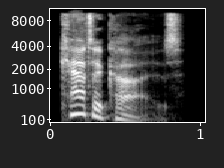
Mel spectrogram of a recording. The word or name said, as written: catechize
